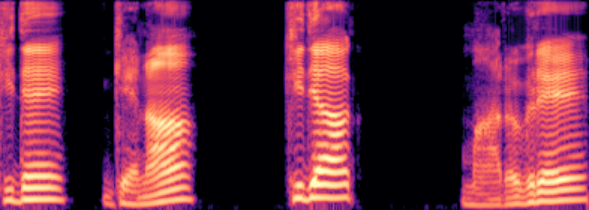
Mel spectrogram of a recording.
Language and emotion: Goan Konkani, fearful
